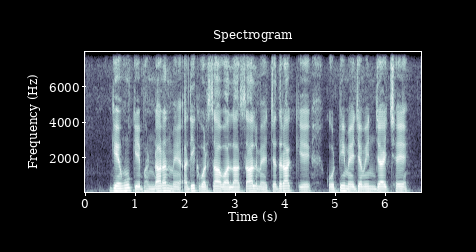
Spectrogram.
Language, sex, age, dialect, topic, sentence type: Maithili, male, 18-24, Angika, agriculture, question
